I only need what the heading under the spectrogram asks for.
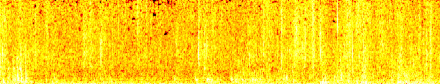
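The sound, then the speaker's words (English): Light, steady rain that is letting up patters faintly with scattered drops striking a surface over a low rumbling background, no voices present. “The rain was letting up now.”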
